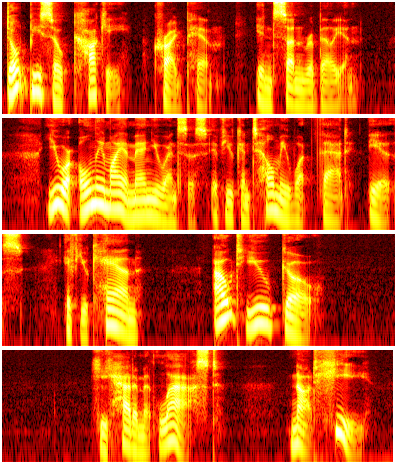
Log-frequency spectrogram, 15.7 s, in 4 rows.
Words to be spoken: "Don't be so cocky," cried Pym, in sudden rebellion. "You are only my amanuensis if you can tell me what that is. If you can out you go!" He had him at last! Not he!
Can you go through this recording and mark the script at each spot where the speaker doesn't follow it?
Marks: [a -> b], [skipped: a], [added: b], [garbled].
"Don't be so cocky," cried Pym, in sudden rebellion. "You are only my amanuensis if you can tell me what that is. If you can out you go!" He had him at last! Not he!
